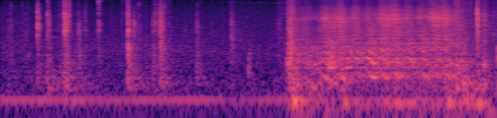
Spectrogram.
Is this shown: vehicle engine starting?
yes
